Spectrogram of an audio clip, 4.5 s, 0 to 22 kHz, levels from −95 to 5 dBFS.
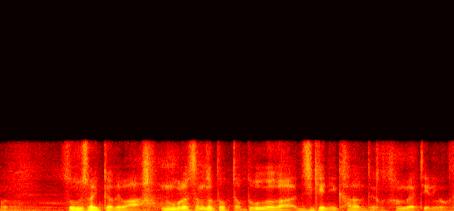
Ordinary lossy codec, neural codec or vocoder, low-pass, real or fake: none; codec, 16 kHz in and 24 kHz out, 0.9 kbps, LongCat-Audio-Codec, four codebook decoder; 7.2 kHz; fake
